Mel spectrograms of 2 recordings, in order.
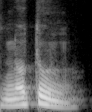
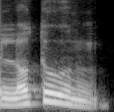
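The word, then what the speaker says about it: নতুন: In Bengali, new is notun. In Hindi, you say nutan, notun. And he would say lotun.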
